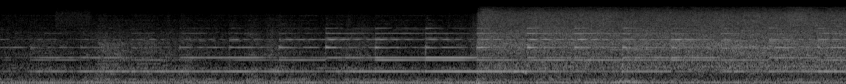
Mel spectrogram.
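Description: A steady hiss of steam with the distant rumbling Union Pacific Big Boy 4014 steam locomotive pulling onto a second main track, which swells into a louder, broader rush of steam midway through.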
